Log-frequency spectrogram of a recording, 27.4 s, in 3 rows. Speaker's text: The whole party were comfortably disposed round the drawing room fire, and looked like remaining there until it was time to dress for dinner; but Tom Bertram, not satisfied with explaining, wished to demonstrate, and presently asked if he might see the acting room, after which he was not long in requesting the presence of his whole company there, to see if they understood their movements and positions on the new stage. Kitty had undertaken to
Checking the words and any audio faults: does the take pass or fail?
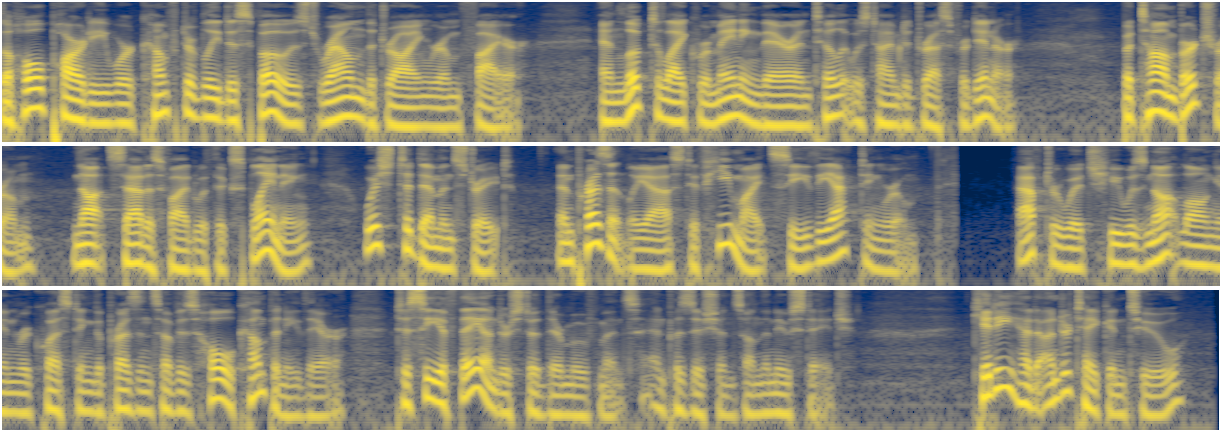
pass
